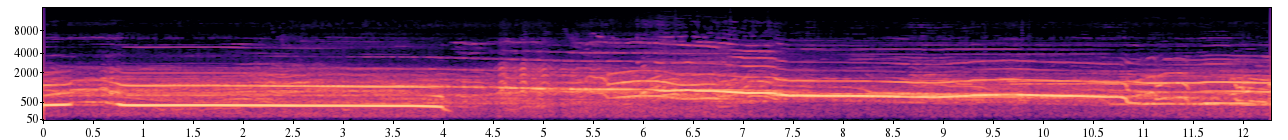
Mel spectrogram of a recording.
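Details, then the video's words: Captive gray wolves at the Wolf Conservation Center, South Salem, New York, reportedly fifty, howl together in long, sliding tones that rise, fall and overlap. "Fifty Wolves Howling"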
